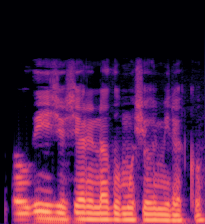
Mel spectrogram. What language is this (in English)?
Kikuyu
